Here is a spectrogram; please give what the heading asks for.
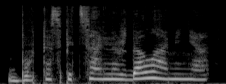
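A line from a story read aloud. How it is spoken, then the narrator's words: Whispered. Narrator (Russian): прошептала она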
